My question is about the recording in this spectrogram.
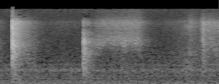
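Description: Chalk on a blackboard: a sharp tap just after the start, then a second tap about a second in that runs into a half-second scrape as a horizontal line is drawn.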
